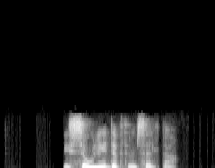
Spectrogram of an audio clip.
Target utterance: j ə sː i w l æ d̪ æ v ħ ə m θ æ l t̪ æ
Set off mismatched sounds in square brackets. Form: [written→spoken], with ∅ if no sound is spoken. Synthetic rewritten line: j ə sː [i→æ] w l [æ→i] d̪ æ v [ħ→θ] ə m [θ→s] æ l t̪ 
